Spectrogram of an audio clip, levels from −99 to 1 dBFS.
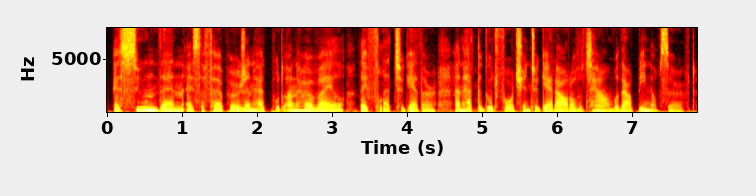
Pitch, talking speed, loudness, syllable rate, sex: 195 Hz, 220 wpm, -18 LUFS, 5.1 syllables/s, female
